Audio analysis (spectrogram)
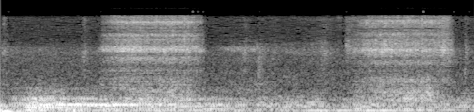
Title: Oh yes, you don't snore baby! :)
